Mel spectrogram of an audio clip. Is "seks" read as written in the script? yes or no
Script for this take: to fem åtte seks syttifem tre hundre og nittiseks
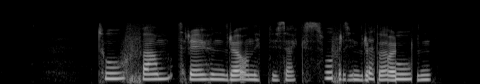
no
